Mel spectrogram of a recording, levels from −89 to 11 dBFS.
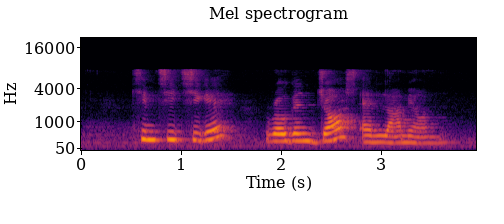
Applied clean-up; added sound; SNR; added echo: none; none; none; none.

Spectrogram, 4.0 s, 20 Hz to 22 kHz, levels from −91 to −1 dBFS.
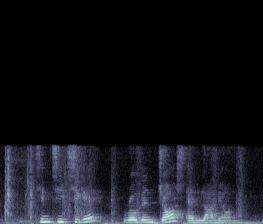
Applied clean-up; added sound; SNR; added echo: none; Guitar + Printer; 19 dB; none.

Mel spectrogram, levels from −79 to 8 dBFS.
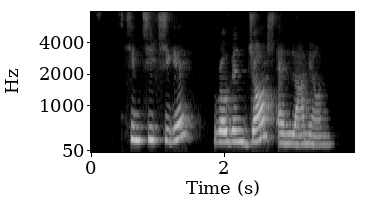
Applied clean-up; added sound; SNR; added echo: neural mask model Resemble Enhance denoiser.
